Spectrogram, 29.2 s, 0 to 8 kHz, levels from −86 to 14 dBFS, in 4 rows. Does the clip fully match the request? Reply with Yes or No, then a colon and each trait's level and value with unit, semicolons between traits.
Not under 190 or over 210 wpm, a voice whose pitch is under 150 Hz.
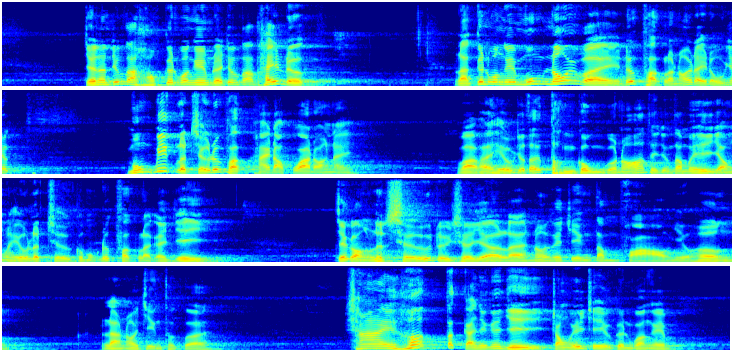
Yes: average, 200 wpm; medium, 140 Hz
